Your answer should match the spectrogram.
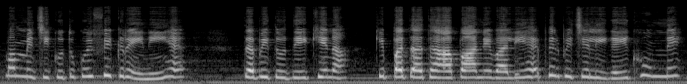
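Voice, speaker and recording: A woman voicing a scheming young daughter-in-law in a cartoon story, shrill and whining. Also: a little slow, fairly bright tone, faint music behind. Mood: sweetly sly. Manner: shrill, whining, fake sobbing.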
